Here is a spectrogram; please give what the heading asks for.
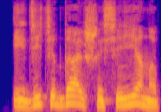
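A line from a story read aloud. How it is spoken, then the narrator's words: Impulsive whisper. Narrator (Russian): прошептал он, повинуясь внезапному порыву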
